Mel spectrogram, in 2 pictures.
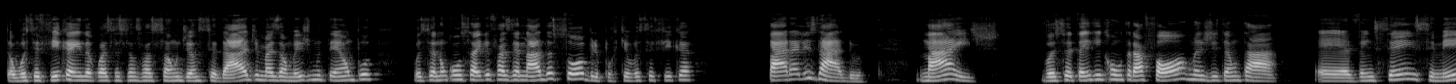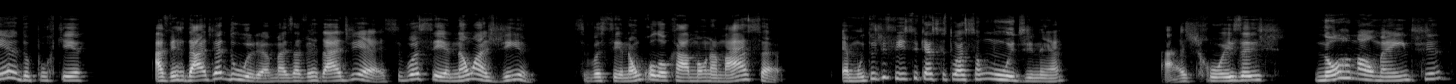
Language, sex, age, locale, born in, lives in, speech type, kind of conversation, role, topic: Portuguese, female, 25-29, pt-BR, Brazil, Spain, conversation, advice, advisor, Como posso começar sem me sabotar quando tenho medo de fracassar antes de tentar?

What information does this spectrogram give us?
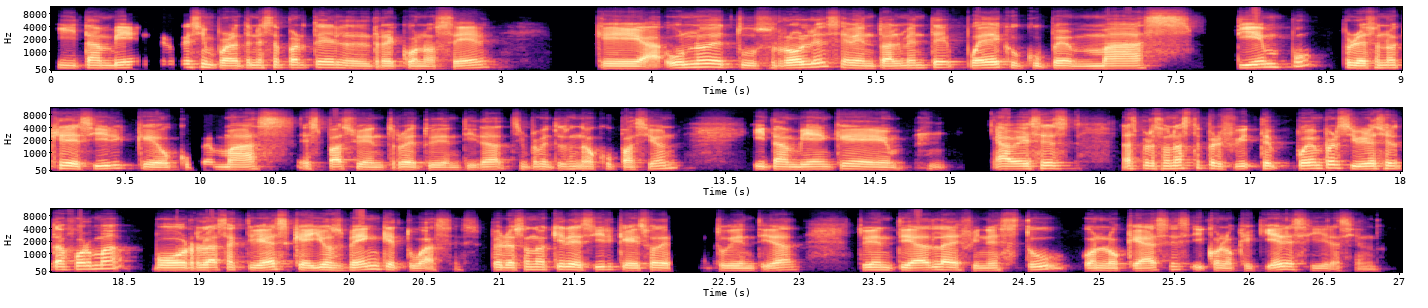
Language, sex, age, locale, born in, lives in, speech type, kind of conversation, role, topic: Spanish, male, 20-24, es-MX, Mexico, Mexico, conversation, advice, advisor, ¿Cómo puedo mantener mi identidad personal mientras asumo nuevas responsabilidades familiares?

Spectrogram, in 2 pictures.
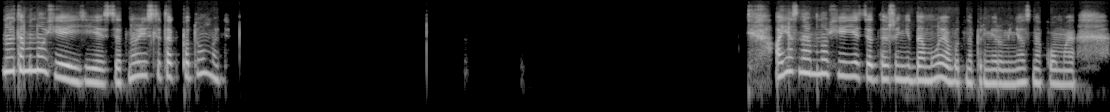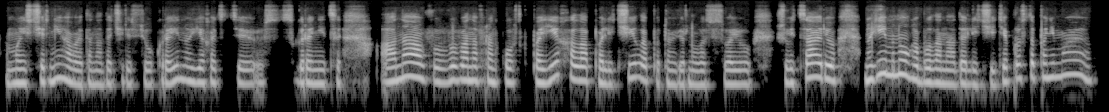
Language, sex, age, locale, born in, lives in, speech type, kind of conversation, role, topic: Russian, female, 45-49, ru-RU, Ukraine, Spain, conversation, unstructured, none, Какие привычки помогают вам сохранять позитивный настрой?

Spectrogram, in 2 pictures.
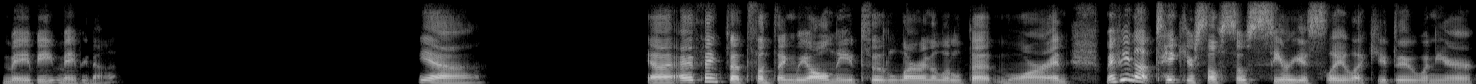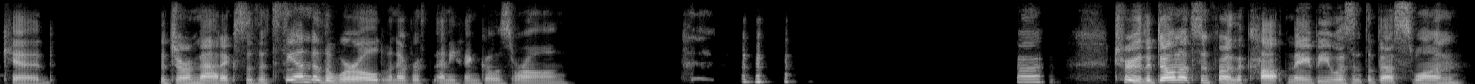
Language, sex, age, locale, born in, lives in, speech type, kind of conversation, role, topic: English, female, 40-44, en-US, United States, United States, conversation, podcast, host, How have your experiences shaped the lessons you value most today?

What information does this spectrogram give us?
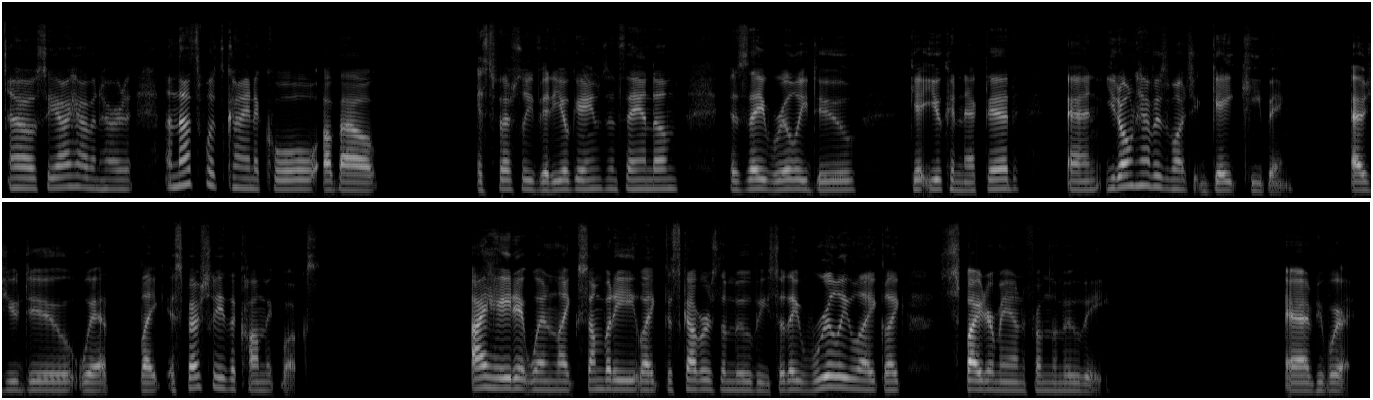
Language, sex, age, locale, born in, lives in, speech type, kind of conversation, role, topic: English, female, 45-49, en-US, United States, United States, conversation, unstructured, none, Which fandom first sparked your love of entertainment, and how has it connected you with others since?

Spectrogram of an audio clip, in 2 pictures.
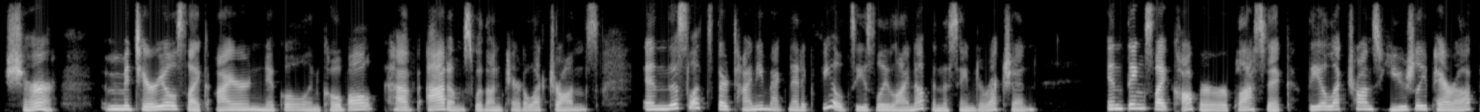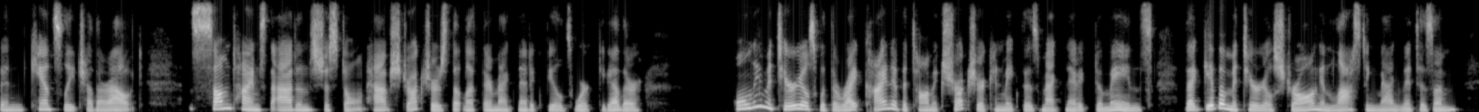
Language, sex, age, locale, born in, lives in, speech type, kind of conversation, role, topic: English, female, 30-34, en-US, United States, United States, read, expert-assistant, expert, What makes magnets attract or repel each other?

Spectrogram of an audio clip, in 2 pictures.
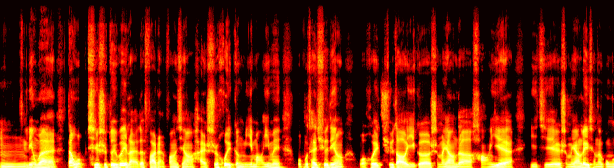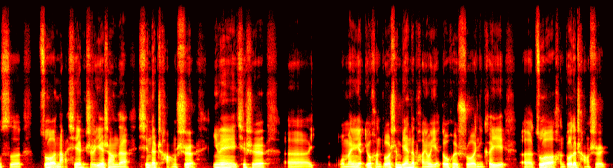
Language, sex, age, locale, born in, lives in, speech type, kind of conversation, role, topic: Chinese, male, 30-34, zh-CN, China, United States, conversation, advice, user, 我对未来的职业发展方向很迷茫，现在该换工作还是转行比较好？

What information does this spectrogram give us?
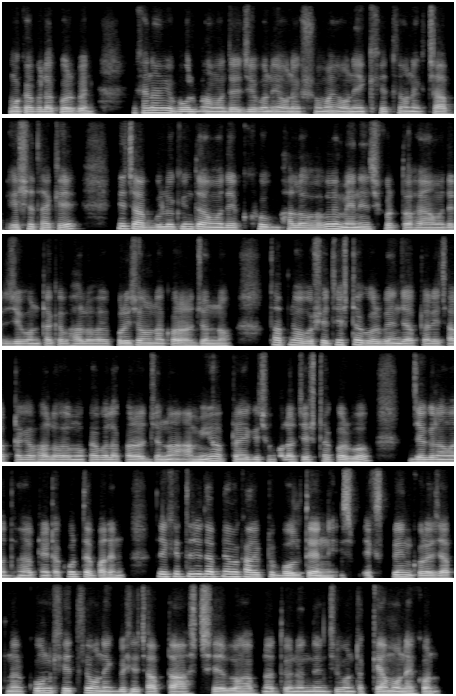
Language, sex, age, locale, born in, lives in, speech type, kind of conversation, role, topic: Bengali, male, 20-24, bn-BD, Bangladesh, Bangladesh, conversation, advice, advisor, ব্যস্ত দিনে আমি কীভাবে দ্রুত ও সহজে স্ট্রেস কমাতে পারি?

